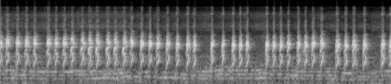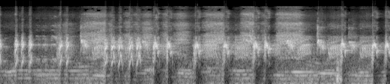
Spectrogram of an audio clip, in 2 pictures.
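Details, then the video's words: Yellow-vented Bulbul (trucukan) lure song for trapping and tutoring birds: quick bursts of bright chattering notes for six seconds, then a harsh broadband rustling noise over scattered notes to the end. "TRUCUKAN RIBUT BUAT PIKAT, MASTERAN DAN PANCINGAN TRUCUKAN PAUD DAN OMBYOKAN"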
